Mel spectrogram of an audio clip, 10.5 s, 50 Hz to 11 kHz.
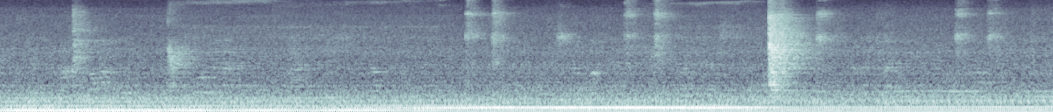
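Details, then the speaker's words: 2012 Hyundai Accent with a stalling issue and check engine light, oil found at least half low and topped up with 2 litres: brake-torque test in drive gives a steady, even drone, and the rattle heard earlier is gone. "So earlier when I was doing that, I can hear there's some rattle noise in the engine. Right now I don't hear at all."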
